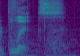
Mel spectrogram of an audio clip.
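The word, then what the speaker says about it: Blitzø: 467 we have spider Blitz and yes the O is silent back on track blitzo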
